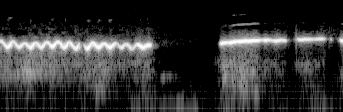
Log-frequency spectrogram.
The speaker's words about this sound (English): You don't like the bird's song, sir? The bird? I thought it was my own mind. That's the song I've been hunting for. Who taught it to him?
